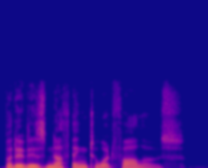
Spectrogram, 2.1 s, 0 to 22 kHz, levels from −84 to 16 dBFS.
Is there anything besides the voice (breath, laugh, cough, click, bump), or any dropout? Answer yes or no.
yes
